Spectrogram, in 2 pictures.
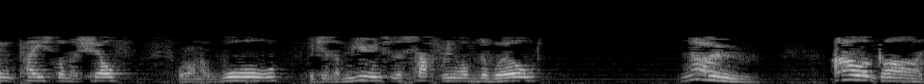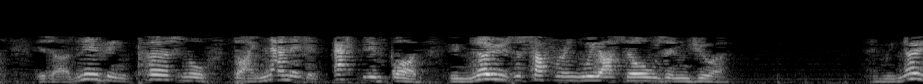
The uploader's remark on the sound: Originally preached at Poulner Chapel 25 March 2012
